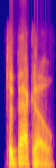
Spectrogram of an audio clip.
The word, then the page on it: tobacco: American English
